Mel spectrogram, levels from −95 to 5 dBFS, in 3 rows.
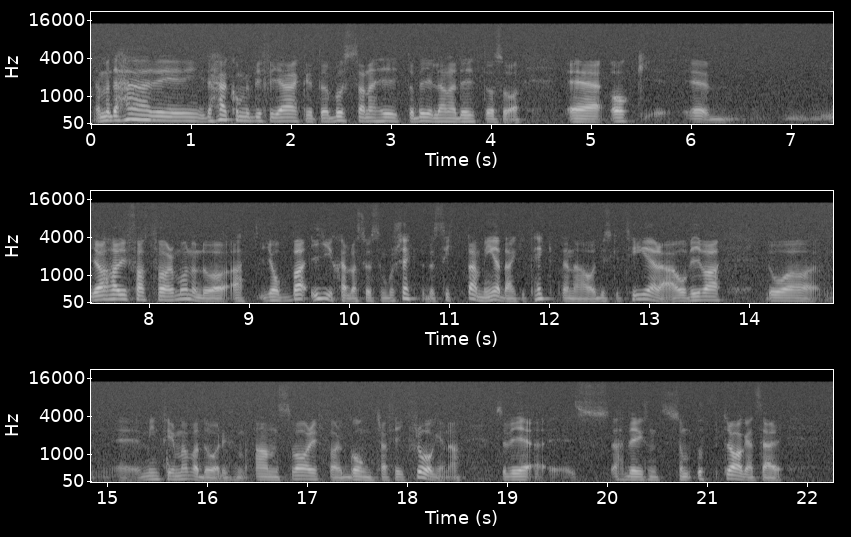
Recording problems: hiss; noticeable; throughout; 10 dB below the speech

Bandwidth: 14 kHz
